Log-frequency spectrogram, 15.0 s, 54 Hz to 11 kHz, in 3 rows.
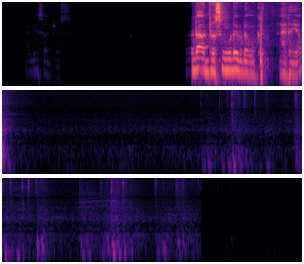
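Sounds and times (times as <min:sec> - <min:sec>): computer keyboard typing: 0:08.3 - 0:13.4.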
